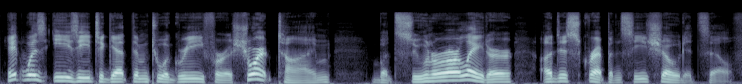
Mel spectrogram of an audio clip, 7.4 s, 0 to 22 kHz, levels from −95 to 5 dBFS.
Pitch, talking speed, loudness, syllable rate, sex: 135 Hz, 160 wpm, -18 LUFS, 4.4 syllables/s, male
